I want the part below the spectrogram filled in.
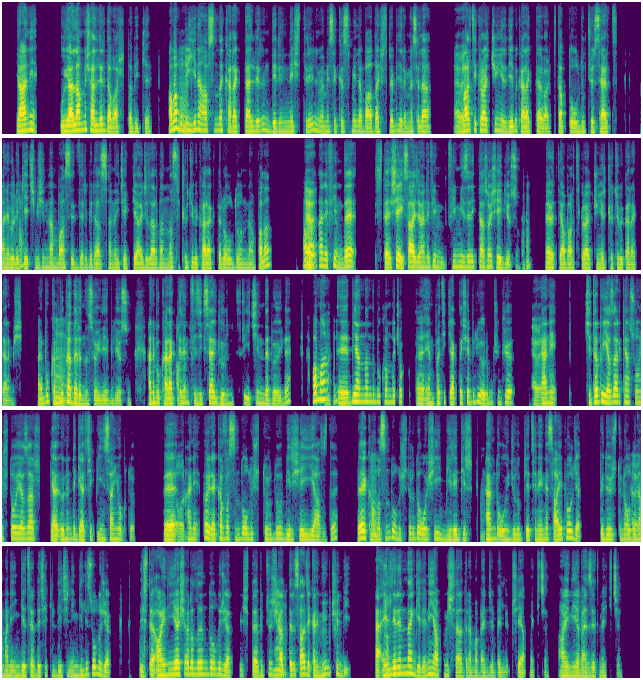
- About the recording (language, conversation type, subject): Turkish, podcast, Bir kitabı filme uyarlasalar, filmde en çok neyi görmek isterdin?
- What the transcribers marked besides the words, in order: tapping; other background noise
